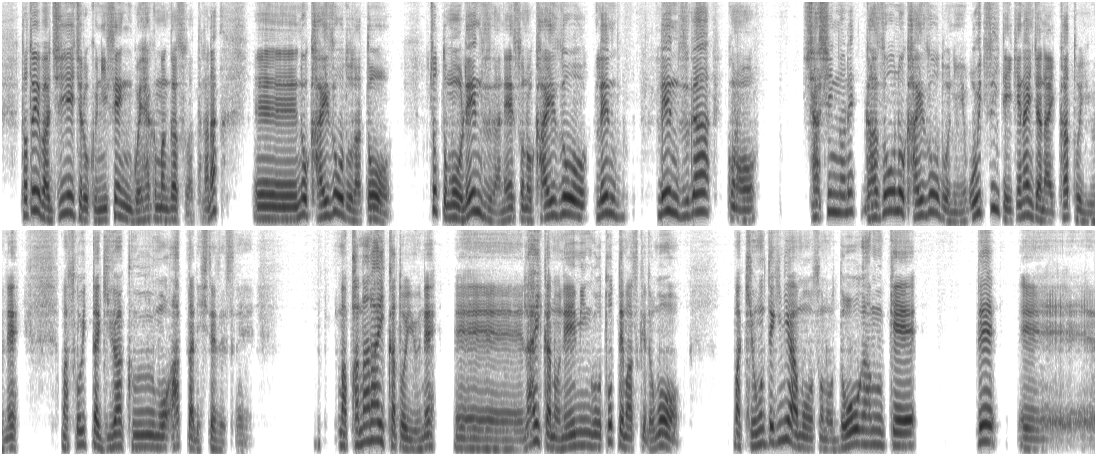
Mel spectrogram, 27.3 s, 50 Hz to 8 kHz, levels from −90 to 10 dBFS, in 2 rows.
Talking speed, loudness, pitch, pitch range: 310 characters per minute, -18 LUFS, 170 Hz, 145-220 Hz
